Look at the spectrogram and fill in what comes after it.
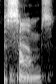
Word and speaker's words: Psalms: No, it's Psalms. No, I'm just reading. – Psalms. – That's all I'm doing. Psalms. The guy that wrote most of the Psalms. – We should put silent P's in front of our names.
